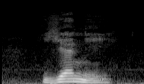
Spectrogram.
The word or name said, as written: Jenny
